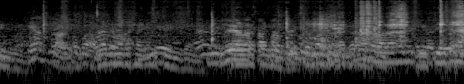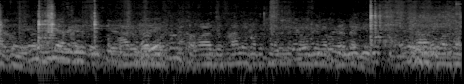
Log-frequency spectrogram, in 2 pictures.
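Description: Hot oil sizzles and bubbles softly.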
